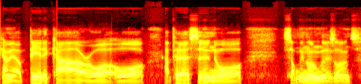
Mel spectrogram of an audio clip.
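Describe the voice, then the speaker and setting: A man with an Australian accent and a fairly low pitch. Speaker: podcast co-host and amateur racing driver. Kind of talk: casual interview.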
